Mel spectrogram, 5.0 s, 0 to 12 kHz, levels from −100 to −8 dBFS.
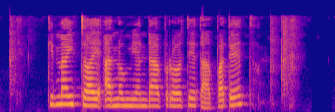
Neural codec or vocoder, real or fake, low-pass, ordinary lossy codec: codec, 16 kHz, 8 kbps, FunCodec, trained on LibriTTS, 25 frames a second; fake; 7.2 kHz; AAC, 32 kbps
